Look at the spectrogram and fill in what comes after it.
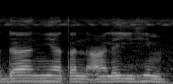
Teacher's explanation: apabila tanwin bertemu dengan huruf ain, maka cara membacanya jelas dan terang. Kemudian pada lafaz alaihim terdapat hukum bacaan madlain, yaitu apabila ada huruf yang berharokat fathah bertemu dengan huruf ya sukun, maka cara membacanya dilunakkan. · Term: izhar khalqi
